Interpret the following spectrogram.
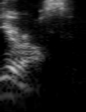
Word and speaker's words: gyros: Is it pronounced gyro or gyro? It's called gyros.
